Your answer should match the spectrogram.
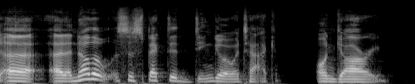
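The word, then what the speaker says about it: K'gari: suspected dingo attack on Gari In the past, I've pronounced this island as Kagari. Uh, but it's but it's um it's not Kagari.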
